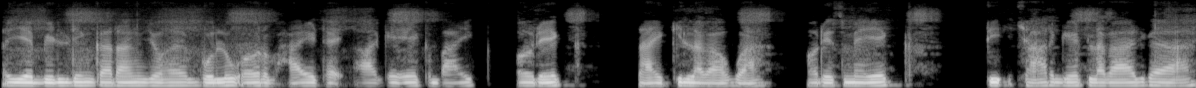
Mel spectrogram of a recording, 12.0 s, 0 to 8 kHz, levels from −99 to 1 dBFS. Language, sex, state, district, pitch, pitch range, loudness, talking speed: Hindi, male, Bihar, Jamui, 100 Hz, 95-105 Hz, -22 LUFS, 140 wpm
